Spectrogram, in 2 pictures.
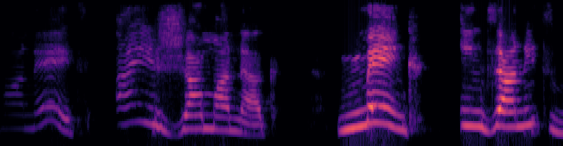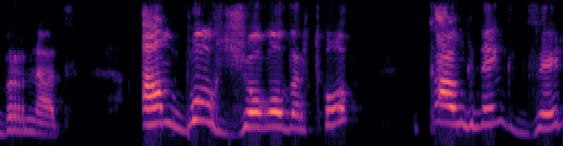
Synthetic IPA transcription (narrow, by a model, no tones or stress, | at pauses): ɑnɛt͡sʰ | ɑjnʒɑmɑnɑk | mɛŋkʰ | ind͡zɑnit͡sʰbərnɑt͡s | ɑmbɔχt͡ʃʰʒɔʁɔvəɾt̪ʰɔv | kʼɑŋɡnɛŋkʰd͡zɛɾ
